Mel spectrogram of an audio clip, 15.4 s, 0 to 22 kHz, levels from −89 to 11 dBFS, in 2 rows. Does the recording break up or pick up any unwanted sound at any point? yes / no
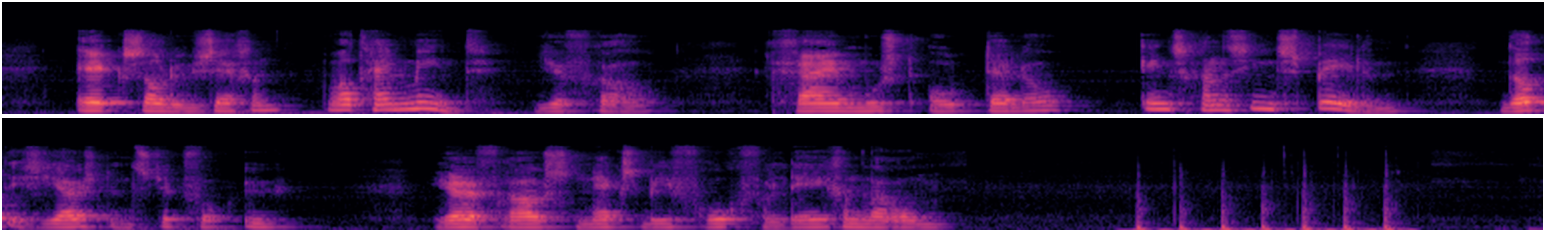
yes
